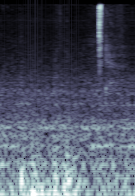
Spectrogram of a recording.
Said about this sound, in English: and sorry, we keep going over a series of bridges and it's sorry for the background noise.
